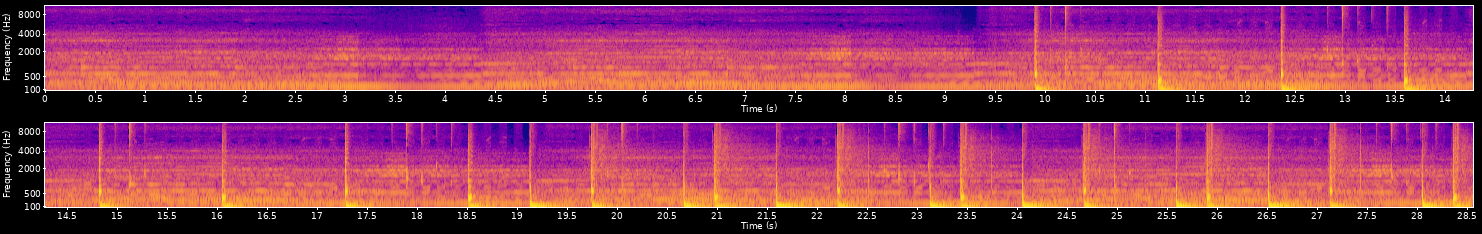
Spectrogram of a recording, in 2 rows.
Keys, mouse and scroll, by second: 0.0 click, 0.1 click, 2.8 click, 5.9 click, 9.3 click, 22.3 click.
